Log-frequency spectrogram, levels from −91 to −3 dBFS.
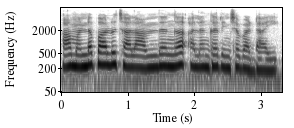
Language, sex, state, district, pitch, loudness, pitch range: Telugu, female, Telangana, Mahabubabad, 230 Hz, -15 LUFS, 215-240 Hz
